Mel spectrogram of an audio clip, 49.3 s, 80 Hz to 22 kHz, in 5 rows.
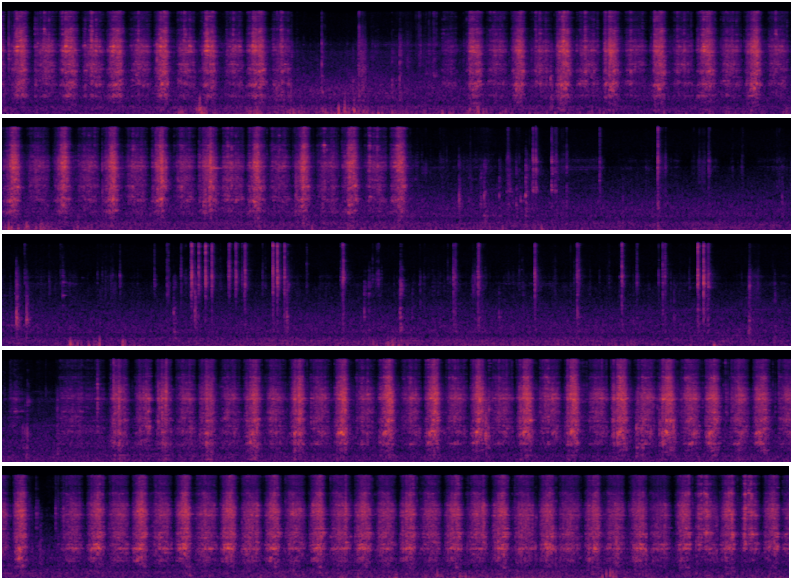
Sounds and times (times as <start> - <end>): Sawing: 0.0 - 3.7, 4.4 - 15.1, 29.7 - 49.2.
